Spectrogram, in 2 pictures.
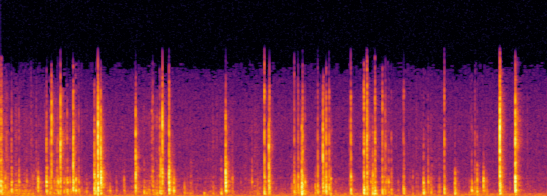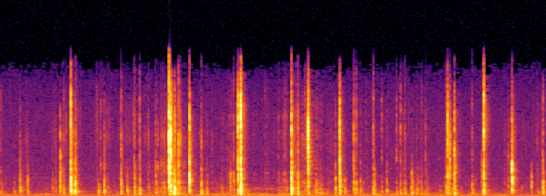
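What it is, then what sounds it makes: Tissue paper crinkling. Fingertips and long nails squeeze and crinkle light blue tissue paper wrapped around a small cylindrical gift held in both hands. The result is quiet, continuous crinkling broken by many short, sharp, bright crackles.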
